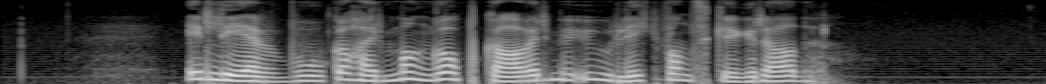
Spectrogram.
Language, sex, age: Norwegian, male, 54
